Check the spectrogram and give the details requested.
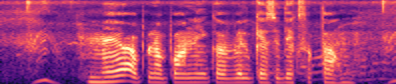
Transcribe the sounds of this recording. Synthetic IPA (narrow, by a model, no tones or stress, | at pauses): mɛ̃ːɐpnapaːnikaʋɪlkɛːsed̪eːkʰsɐk̚t̪aɦũː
